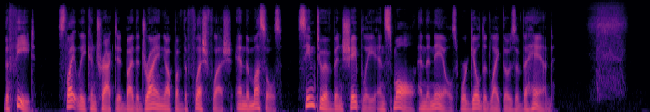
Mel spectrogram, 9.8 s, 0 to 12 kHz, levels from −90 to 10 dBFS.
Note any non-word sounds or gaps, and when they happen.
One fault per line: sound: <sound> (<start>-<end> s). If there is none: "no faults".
sound: sniff (8.8-9.5 s)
